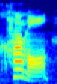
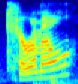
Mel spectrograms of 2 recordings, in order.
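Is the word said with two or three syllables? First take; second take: two; three. First: It is said with two syllables, West Coast style. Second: It is said with three syllables, East Coast style.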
